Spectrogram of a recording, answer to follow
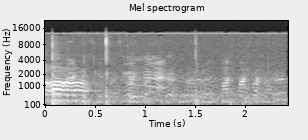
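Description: A voice with a wavering pitch for about half a second, then faint background noise with a few light knocks.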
